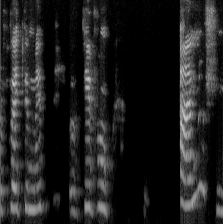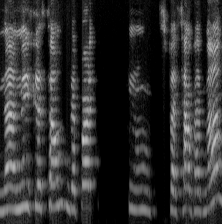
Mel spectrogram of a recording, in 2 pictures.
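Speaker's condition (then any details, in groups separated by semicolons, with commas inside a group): Ataxia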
